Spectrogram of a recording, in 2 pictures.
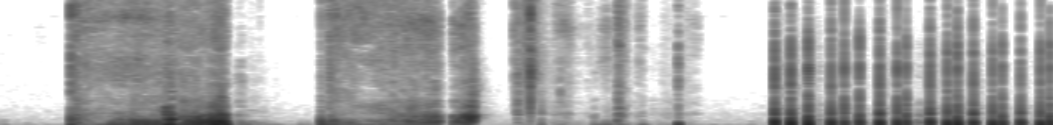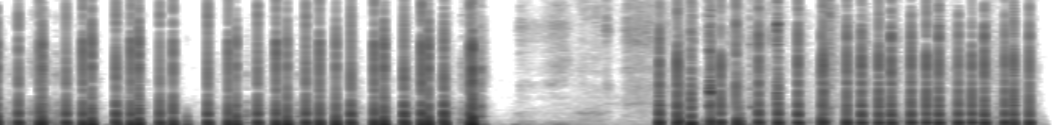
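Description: A round, palm-sized Japanese baren, a printmaking rubbing pad made as a flat disc with a ridged woven bamboo-sheath surface, is held in both hands close to the mic while fingertips and palms rub and scratch across its textured face. Two breathy rubbing swishes give way to rapid, dry, crackling scratch-clicks in quick succession, with a short pause before another fast burst. The close, low-heavy clicks end abruptly with almost no ring.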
